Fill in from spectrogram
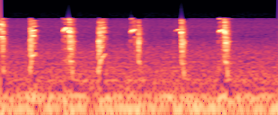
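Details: Peregrine falcon male at the nest of a pair in Alcalá de Henares, Spain, with a starling he brought, calling for the female, who does not come. Seven sharp, rasping notes in under three seconds, fairly evenly spaced, with faint low-pitched hum beneath.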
